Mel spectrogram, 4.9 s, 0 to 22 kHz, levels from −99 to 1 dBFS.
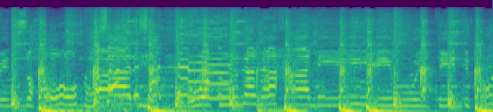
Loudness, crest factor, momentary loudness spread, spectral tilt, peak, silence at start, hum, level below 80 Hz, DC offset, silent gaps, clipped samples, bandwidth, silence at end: -12 LUFS; 10 dB; 6 LU; -4.5 dB/octave; 0 dBFS; 0 s; none; -16 dBFS; 0.7%; none; under 0.1%; 16.5 kHz; 0 s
